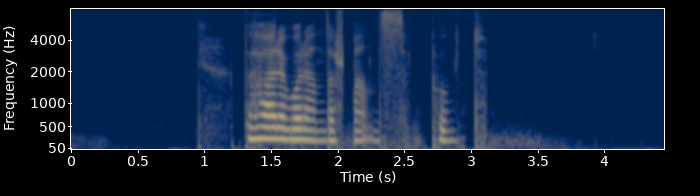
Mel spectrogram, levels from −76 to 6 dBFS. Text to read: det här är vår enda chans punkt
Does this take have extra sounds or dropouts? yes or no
yes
